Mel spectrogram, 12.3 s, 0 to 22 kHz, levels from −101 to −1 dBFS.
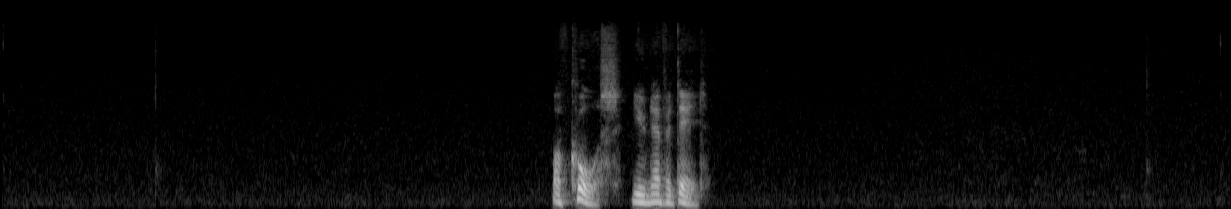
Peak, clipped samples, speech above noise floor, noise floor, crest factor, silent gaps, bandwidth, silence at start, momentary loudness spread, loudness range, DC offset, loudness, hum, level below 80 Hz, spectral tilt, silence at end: -14 dBFS; under 0.1%; 51 dB; -83 dBFS; 26 dB; none; 12 kHz; 5.55 s; 12 LU; 8 LU; under 0.1%; -33 LUFS; none; -80 dBFS; -8.5 dB/octave; 5.3 s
